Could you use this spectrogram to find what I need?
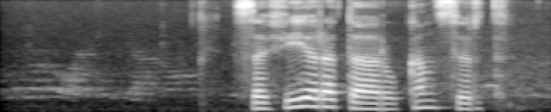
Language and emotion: Russian, neutral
